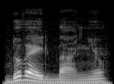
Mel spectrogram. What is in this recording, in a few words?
toilet, italian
